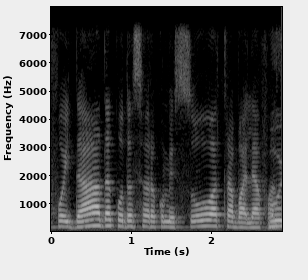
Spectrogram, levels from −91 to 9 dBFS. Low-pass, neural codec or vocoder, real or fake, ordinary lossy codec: 7.2 kHz; none; real; none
